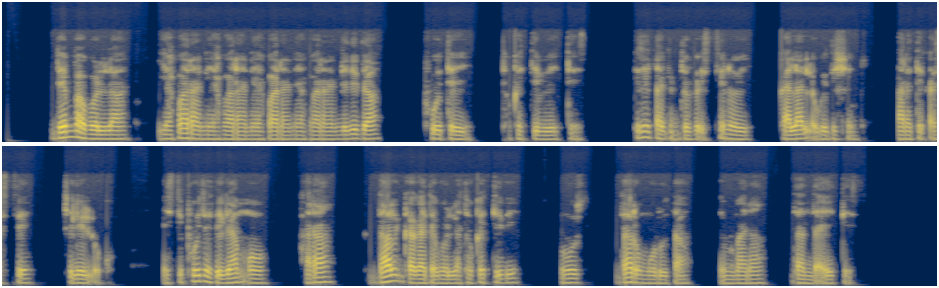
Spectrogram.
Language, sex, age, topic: Gamo, male, 18-24, agriculture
